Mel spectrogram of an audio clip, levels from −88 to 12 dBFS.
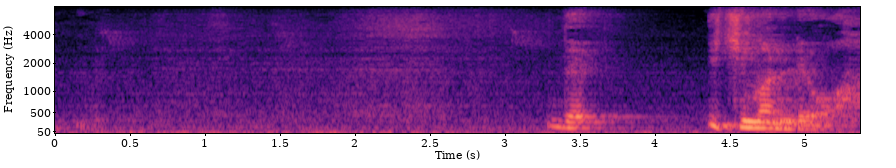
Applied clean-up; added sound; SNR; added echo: none; Bird vocalization, bird call, bird song; 18 dB; reverberation time 0.9 s.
